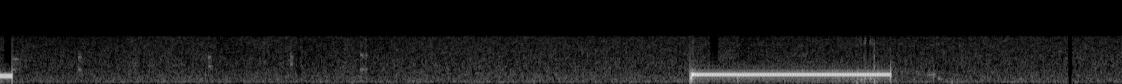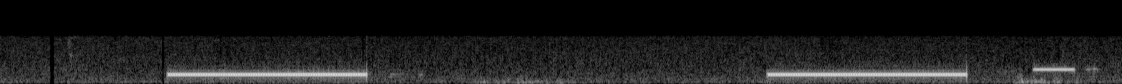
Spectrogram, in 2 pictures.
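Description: Telephone line tones sound during a call transfer: three steady, evenly spaced tones of about two seconds each rise over faint line hiss, then a short, higher beep follows.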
